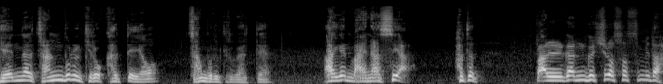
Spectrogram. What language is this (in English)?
Korean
